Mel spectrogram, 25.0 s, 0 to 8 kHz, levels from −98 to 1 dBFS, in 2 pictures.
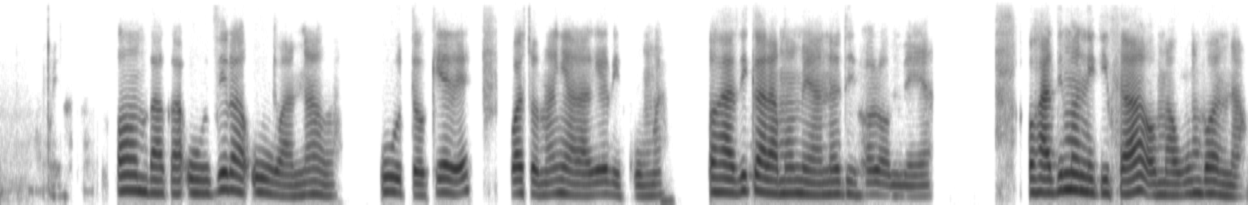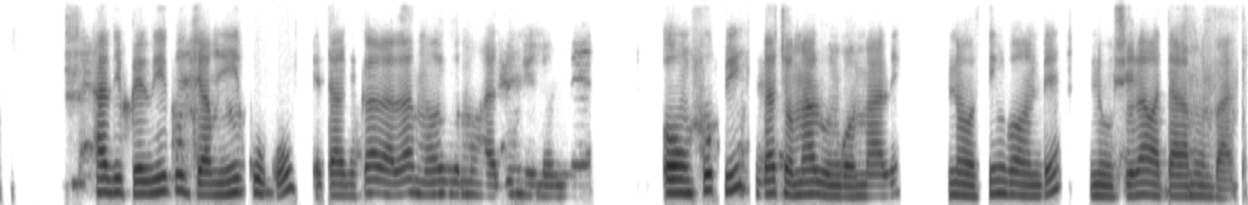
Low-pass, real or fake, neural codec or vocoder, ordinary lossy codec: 7.2 kHz; fake; autoencoder, 48 kHz, 32 numbers a frame, DAC-VAE, trained on Japanese speech; Opus, 24 kbps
